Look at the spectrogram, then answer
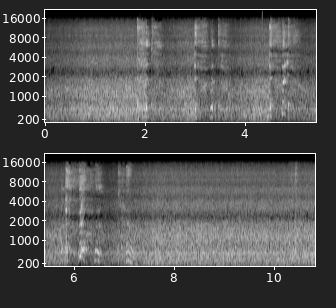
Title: Girl coughing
